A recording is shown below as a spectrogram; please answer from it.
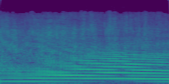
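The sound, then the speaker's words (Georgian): A small fuel-powered propeller airplane takes off with a loud, steady engine drone full of strong humming harmonics, sustained throughout without pause. “ეს ჩვეულებრივ საწვავზე მომუშავე მცირე ზომის თვითფრინავის აფრენის ხმა.”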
